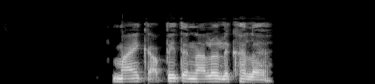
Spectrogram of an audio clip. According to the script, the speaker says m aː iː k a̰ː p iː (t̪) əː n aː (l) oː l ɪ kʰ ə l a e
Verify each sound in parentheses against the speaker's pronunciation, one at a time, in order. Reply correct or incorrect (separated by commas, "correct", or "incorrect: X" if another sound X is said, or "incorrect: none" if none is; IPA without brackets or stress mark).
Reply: correct, correct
